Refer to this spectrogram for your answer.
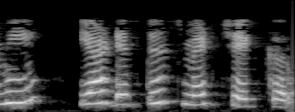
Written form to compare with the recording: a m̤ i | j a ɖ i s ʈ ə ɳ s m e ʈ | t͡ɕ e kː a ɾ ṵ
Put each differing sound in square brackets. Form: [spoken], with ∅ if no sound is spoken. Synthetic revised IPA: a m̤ i | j a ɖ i s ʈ ə [n] s m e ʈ | t͡ɕ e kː [ə] ɾ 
